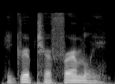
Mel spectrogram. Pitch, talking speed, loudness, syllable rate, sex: 90 Hz, 210 wpm, -18 LUFS, 5.7 syllables/s, male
